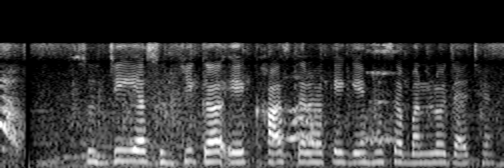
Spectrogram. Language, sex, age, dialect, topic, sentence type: Maithili, female, 18-24, Angika, agriculture, statement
